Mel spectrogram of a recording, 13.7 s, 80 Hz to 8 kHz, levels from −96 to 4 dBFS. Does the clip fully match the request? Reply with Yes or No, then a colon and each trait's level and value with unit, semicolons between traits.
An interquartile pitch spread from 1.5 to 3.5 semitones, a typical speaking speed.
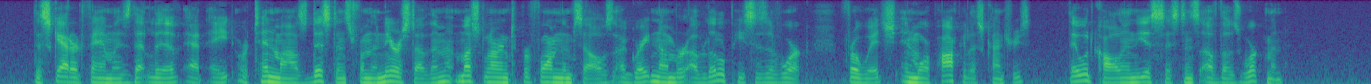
Yes: average, 2.7 semitones; average, 195 wpm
